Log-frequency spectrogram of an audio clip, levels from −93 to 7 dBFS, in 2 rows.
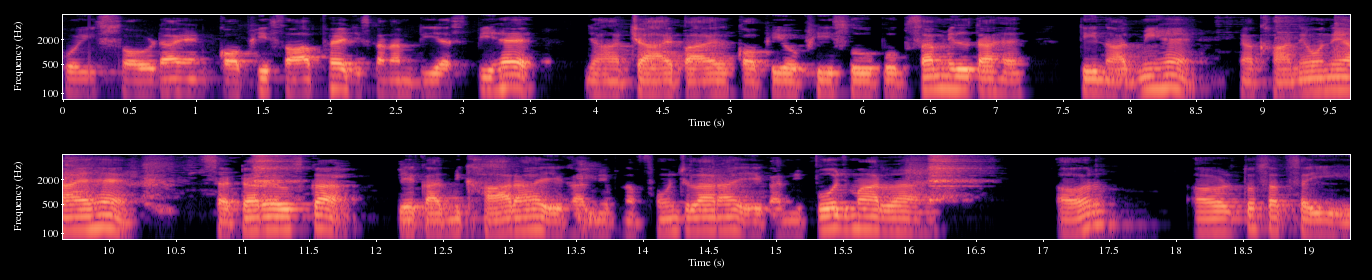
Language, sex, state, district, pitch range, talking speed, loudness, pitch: Hindi, male, Chhattisgarh, Balrampur, 100-125 Hz, 175 wpm, -17 LUFS, 110 Hz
